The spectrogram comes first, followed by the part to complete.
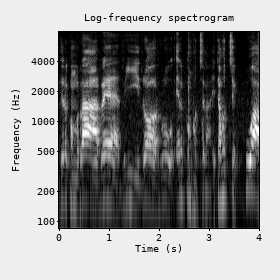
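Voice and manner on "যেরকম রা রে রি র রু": রা রে রি র রু sounded out one by one, each a single loud syllable; louder syllable demo; syllable drill. Shown as a demonstration. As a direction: drill রা, রে, রি, র, রু slowly as separate beats. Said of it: "এক অক্ষরের উচ্চারণ".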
